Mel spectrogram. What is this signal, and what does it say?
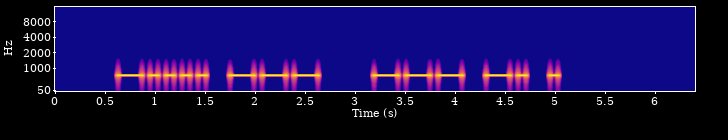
Morse code, heard as a keyed tone, about 15 wpm, 700 Hz. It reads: 6O ONE
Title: Winter Field Day Exchanges Encore 15wpm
